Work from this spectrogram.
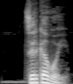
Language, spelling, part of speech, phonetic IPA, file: Russian, цирковой, adjective, [t͡sɨrkɐˈvoj], Ru-цирковой.ogg
- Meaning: circus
